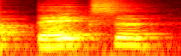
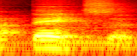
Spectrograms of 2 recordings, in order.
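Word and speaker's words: Tecsa: de alergia ambiental da Texa Laboratórios, esses dois testes, tá? Pode fazer esses dois testes, tem vídeo aqui no canal. Texa se escreve T-E-C-S-A, T de tartaruga, E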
